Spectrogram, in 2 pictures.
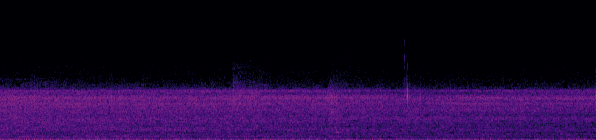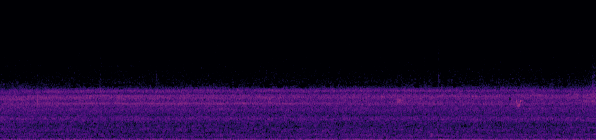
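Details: Low, continuous vehicle engine idling and outdoor rumble run steadily, with no animal sounds.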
